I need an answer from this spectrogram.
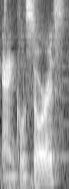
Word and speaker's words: Ankylosaurus: Now in the Indominus Rex versus Ankylosaurus review, I completely butchered this dinosaur's name. I kept saying Ankylosaurus. Or Ankylosaurus, I think I kept saying that. So, my bad. I realized my mistake, and the proper way to pronounce this is the Ankylosaurus.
